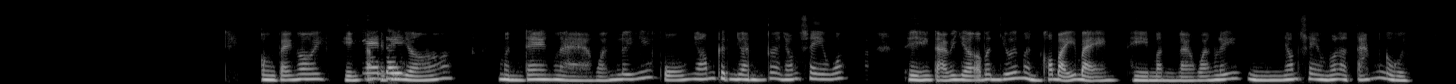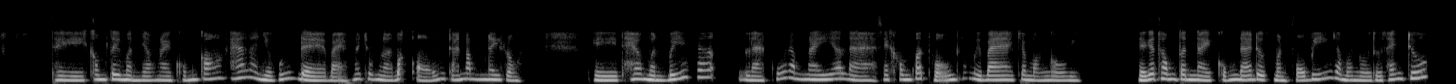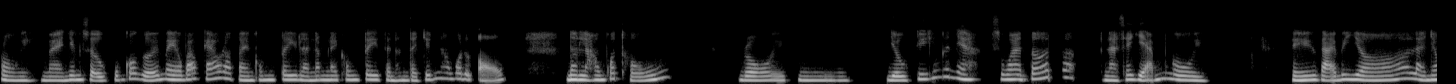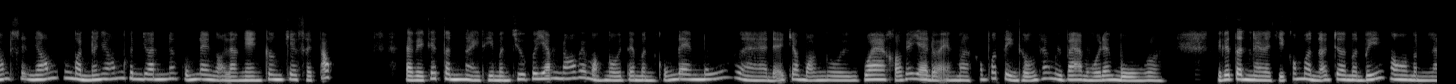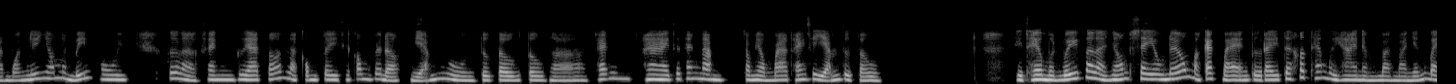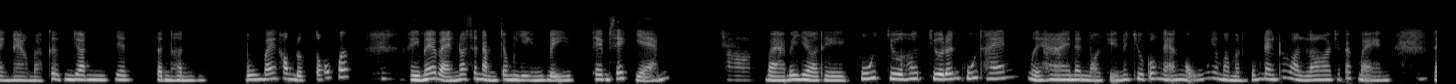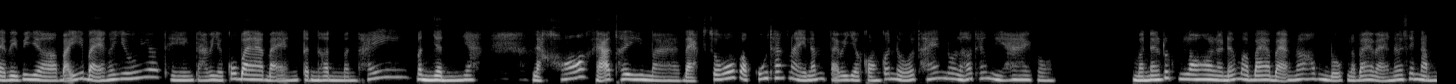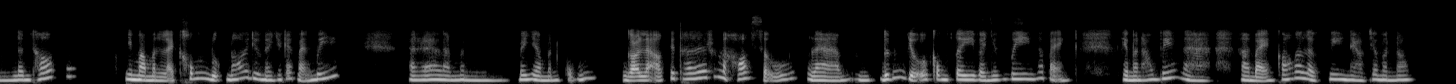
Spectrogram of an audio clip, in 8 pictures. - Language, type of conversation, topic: Vietnamese, advice, Làm thế nào tôi có thể lãnh đạo nhóm và ra quyết định hiệu quả trong thời kỳ bất ổn?
- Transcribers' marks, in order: distorted speech; other background noise; tapping; unintelligible speech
